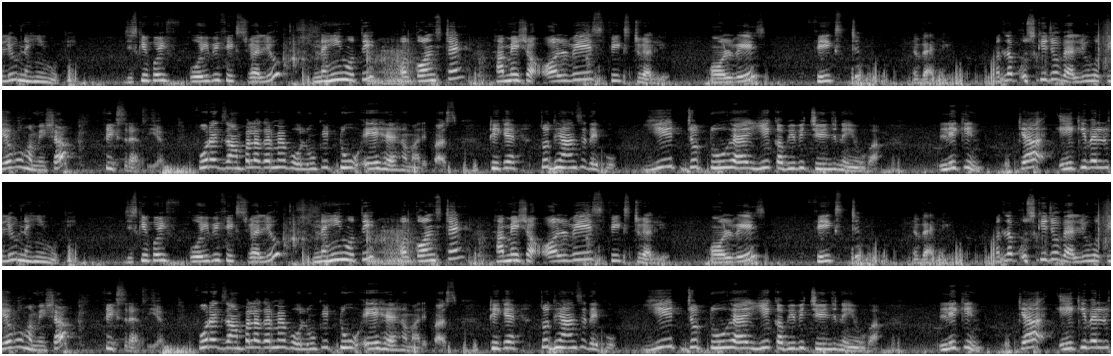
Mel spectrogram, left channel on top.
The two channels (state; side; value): identical; both; correlation 1.00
